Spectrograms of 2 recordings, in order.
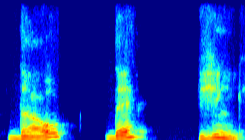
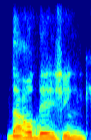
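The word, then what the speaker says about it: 道德經: A pronúncia mesmo chinesa. Então seria, olha lá, ó, Dao de Dao de Jing. Dao de Jing, que significa o caminho, virtude, tratado, ou livro, né?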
